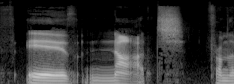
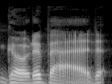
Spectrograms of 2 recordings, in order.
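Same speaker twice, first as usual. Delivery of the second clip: ordinary talk, nothing marked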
